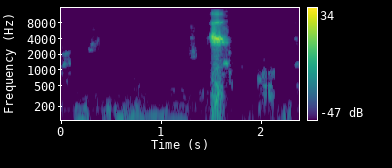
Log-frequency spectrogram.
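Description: Near-silent room with one short, sharp noise about one and a half seconds in.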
